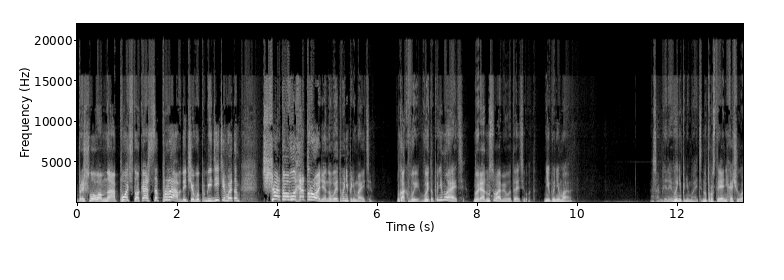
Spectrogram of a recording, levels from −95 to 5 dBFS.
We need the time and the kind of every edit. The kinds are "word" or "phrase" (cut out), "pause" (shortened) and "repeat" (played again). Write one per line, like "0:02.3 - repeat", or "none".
none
